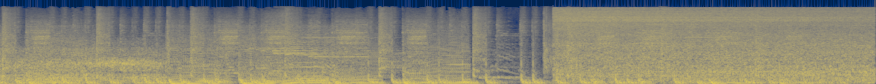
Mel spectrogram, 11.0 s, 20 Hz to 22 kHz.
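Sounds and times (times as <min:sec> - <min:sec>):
low uneven throb: 0:00.0 - 0:04.7.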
